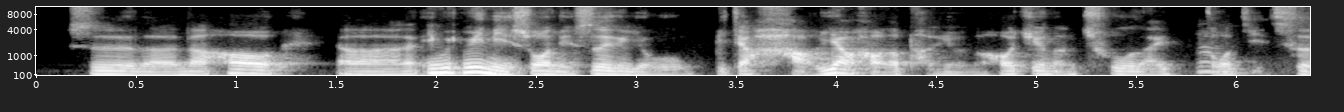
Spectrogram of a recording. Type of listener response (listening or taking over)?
listening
